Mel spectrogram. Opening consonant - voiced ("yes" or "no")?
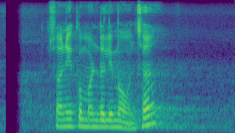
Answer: no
